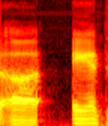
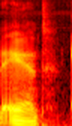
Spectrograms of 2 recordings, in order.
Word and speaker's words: aunt: If you have to do a Pike nursery spot and the word aunt is in there, pronounce it aunt. – Aunt, not aunt.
